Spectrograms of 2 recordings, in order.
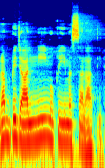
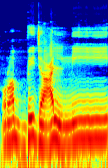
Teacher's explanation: اب دوسری غلطی کیا کرتے ہیں لوگ کہ یہاں پر اس یا مدہ ہے، تو نون کے بعد جو یا مدہ ہے تو نون کو جلدی سے پڑھتے ہیں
